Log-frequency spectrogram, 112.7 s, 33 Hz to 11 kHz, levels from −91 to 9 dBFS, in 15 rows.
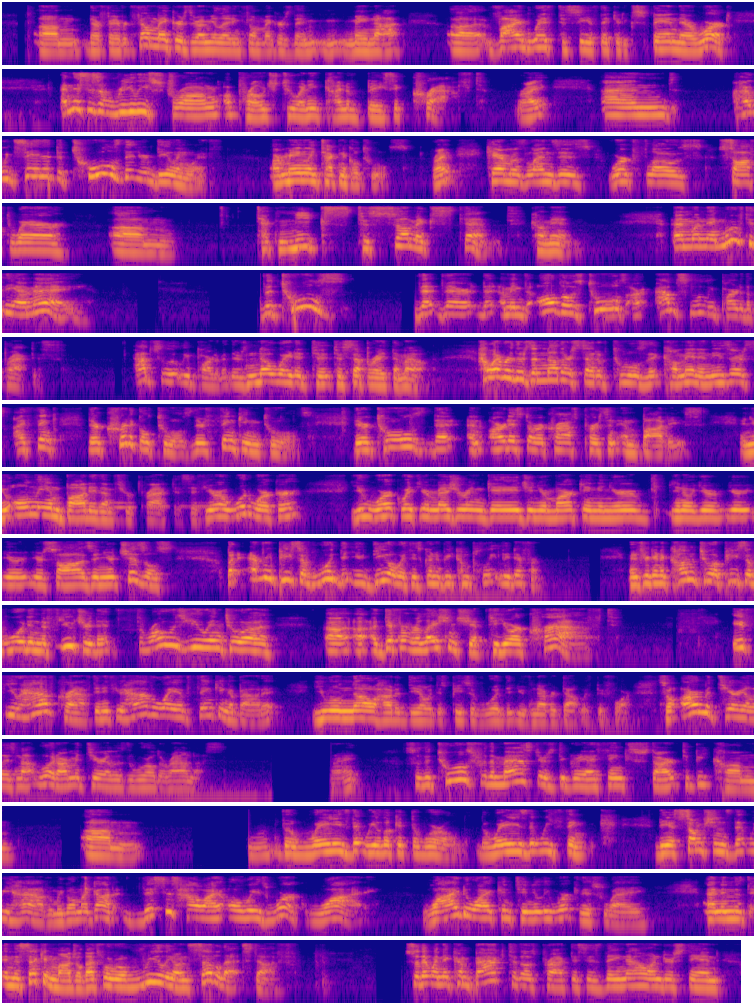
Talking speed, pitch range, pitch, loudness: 170 wpm, 140-185 Hz, 160 Hz, -22 LUFS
